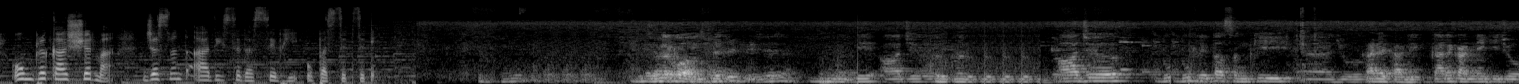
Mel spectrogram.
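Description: The audio has a repeated buffer at 3.53, 5.57, 9.85 and 11.70 s. New audio arrived late, so a 186 ms piece replays one to three times with hard joins, which fits an 8192-sample buffer.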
